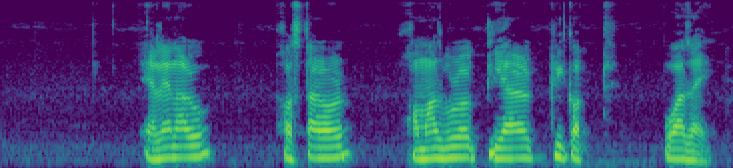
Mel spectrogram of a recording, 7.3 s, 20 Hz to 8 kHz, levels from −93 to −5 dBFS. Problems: constant background noise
